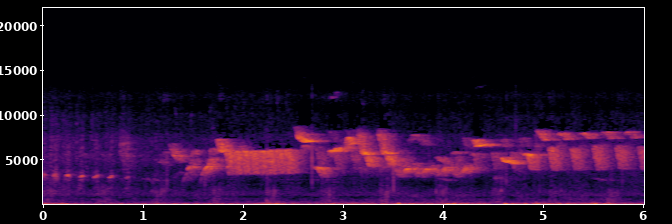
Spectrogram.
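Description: A songbird singing a long, rapid, high-pitched song of fast repeated notes and trills, starting about a second in, over a low outdoor rumble.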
